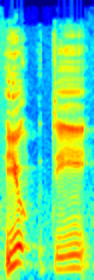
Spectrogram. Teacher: حمزہ یہاں پر ساکن ہے تو جھٹکا دے کر پڑھیں گے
